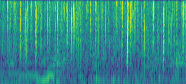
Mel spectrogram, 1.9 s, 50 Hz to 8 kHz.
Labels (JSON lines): {"label": "biophony, cascading saw", "recorder": "SoundTrap 600 or HydroMoth"}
